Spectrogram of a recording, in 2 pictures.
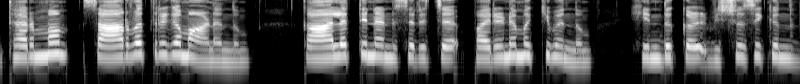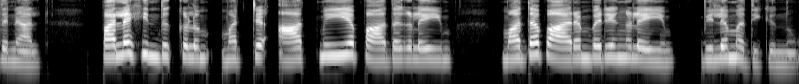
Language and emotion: Malayalam, neutral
